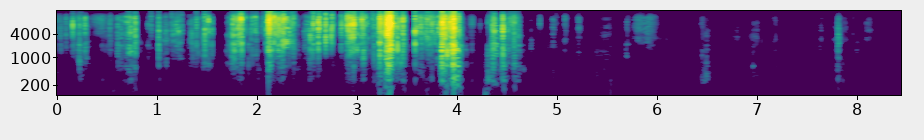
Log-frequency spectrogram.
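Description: A foil trading-card pack (a 2019 Topps Series 1 silver pack) being torn open, a quick run of crinkles and rips that is loudest about three to four seconds in and stops about halfway through, followed by a few faint ticks.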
